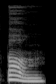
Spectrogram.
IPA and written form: bõ (bom)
